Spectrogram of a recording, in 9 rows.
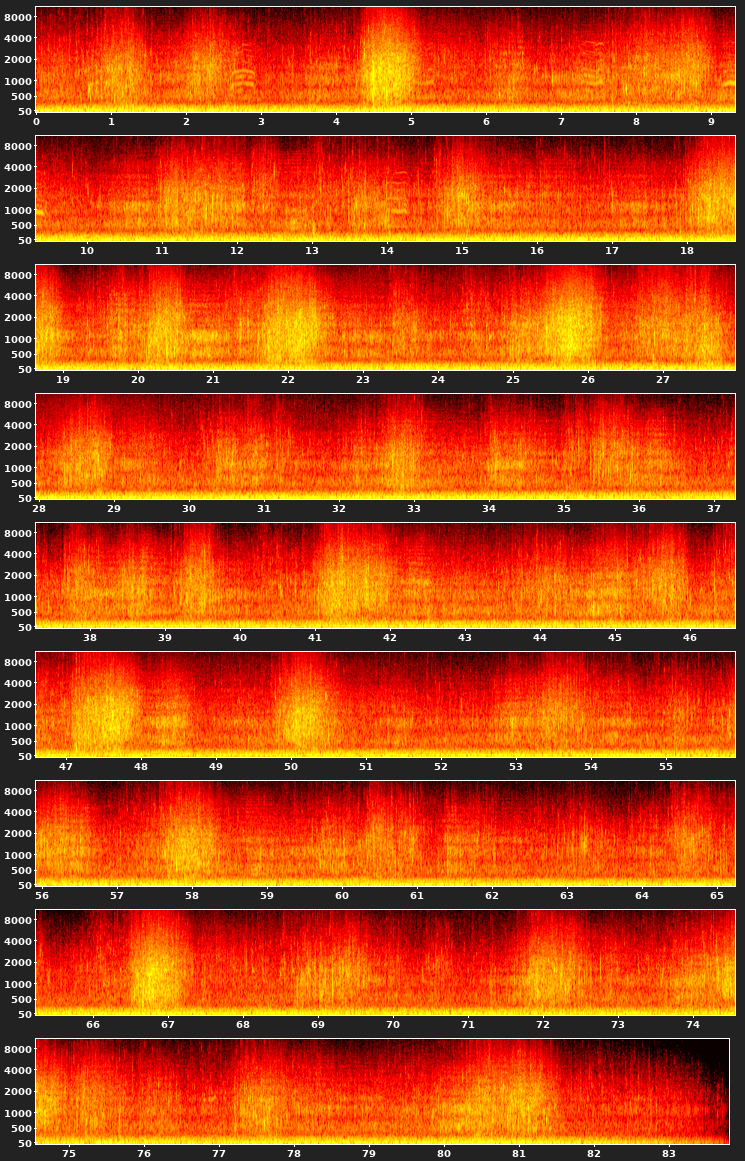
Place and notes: sea weaves through black mussels
Trieste, Italy, 8 September 2013, 16:41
